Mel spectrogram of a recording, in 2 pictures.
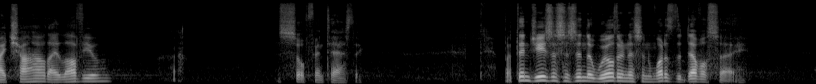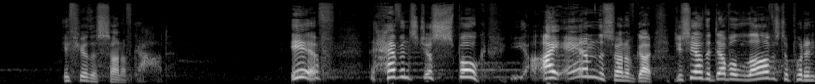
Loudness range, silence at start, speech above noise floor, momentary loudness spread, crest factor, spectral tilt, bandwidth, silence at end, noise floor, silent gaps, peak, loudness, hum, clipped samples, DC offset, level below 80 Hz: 22 LU; 0 s; 44 dB; 21 LU; 24 dB; -2.5 dB/octave; 19 kHz; 0 s; -66 dBFS; none; 0 dBFS; -20 LUFS; none; under 0.1%; under 0.1%; -72 dBFS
